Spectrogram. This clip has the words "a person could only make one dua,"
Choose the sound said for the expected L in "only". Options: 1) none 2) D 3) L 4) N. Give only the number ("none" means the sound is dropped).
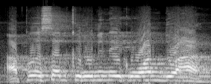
1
